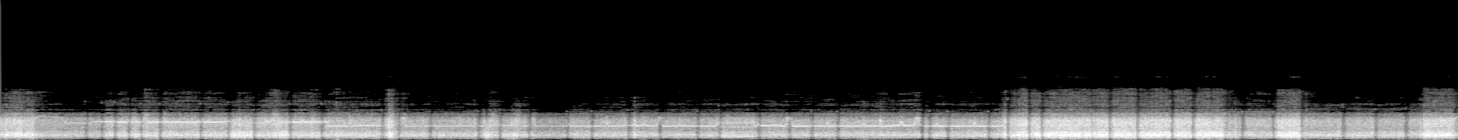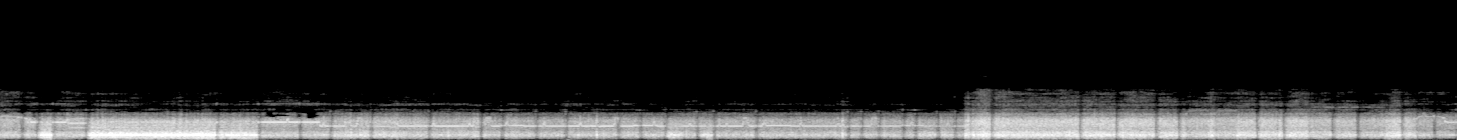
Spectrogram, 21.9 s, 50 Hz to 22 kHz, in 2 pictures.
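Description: An XHDATA D-219 portable radio's small speaker giving out hissing static as it is tuned across the FM band, with a thin whistle running through it. Louder stretches come and go as signals briefly come through.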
